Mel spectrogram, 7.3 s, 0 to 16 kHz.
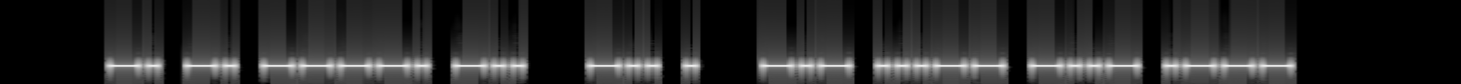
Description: Morse code, heard as a keyed tone, about 25 wpm, 700 Hz. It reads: NN9D DE K3XJ
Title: USA Callsign DE Callsign - 4 Characters - 25wpm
